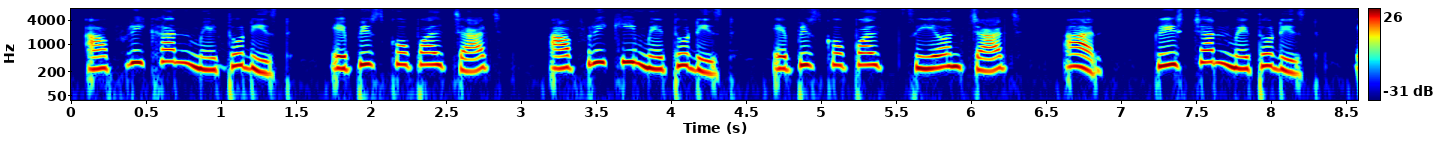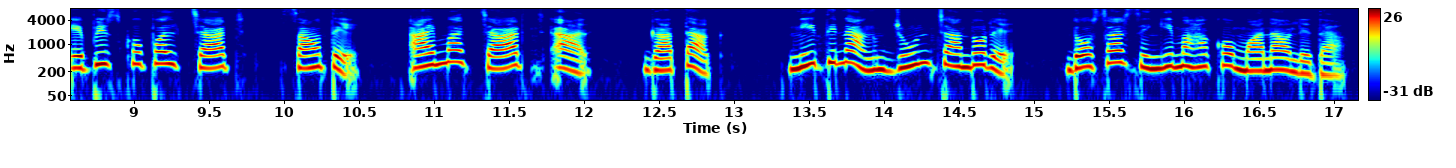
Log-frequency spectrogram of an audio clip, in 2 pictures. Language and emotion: Santali, neutral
